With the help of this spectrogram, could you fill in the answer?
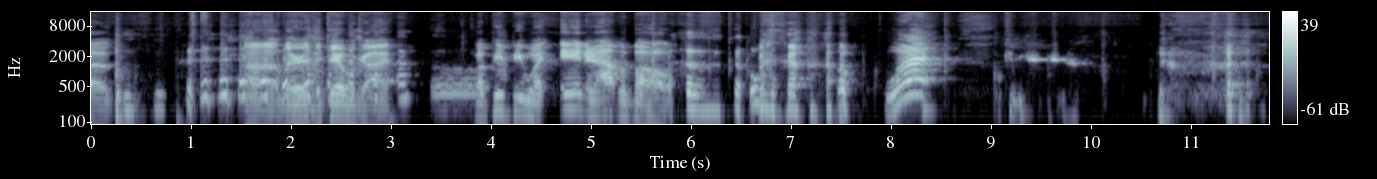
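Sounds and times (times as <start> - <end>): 
laughter: 1.0 - 3.4, 6.0 - 7.7
speech: 1.6 - 3.2, 3.8 - 8.5, 10.7 - 11.7
brief steady whistled tone: 9.2 - 10.1.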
